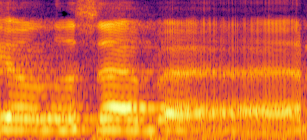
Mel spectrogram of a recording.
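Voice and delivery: slow, drawn-out long-suffering sigh; slow weary prayer for patience; exasperated sigh for patience. Retold or imitated. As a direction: stretch it out like a worn-out mother. Mother sighing for patience.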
